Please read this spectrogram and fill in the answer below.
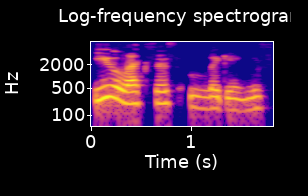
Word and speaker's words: Elexus Liggins: It's Elexus Liggins.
